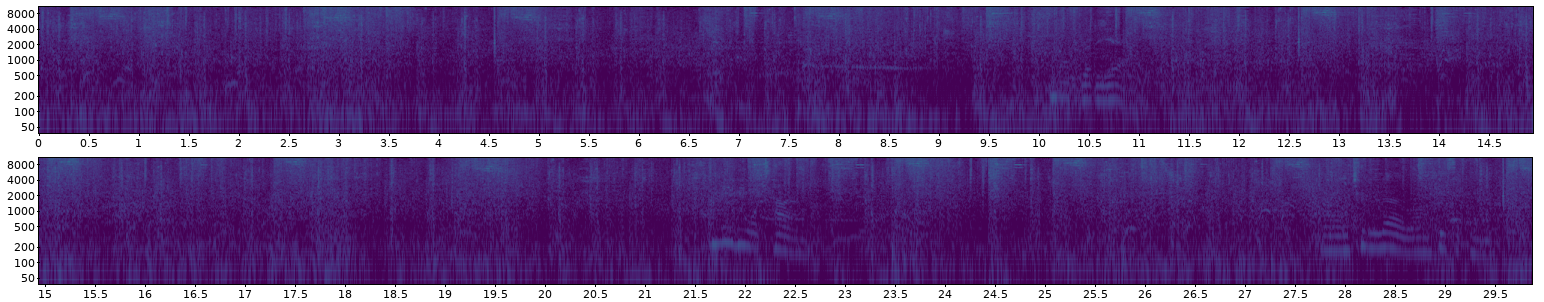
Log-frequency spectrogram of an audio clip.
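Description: Magic blasts and explosions crackle and boom in rapid bursts.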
